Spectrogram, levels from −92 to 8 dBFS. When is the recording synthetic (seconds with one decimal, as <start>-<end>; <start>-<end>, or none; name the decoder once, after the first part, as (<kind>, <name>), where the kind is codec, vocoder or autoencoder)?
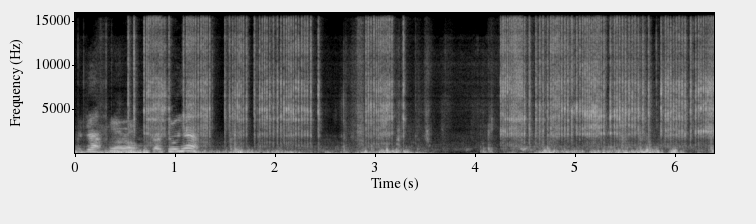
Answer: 0.0-6.4 (autoencoder, DAC-VAE)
